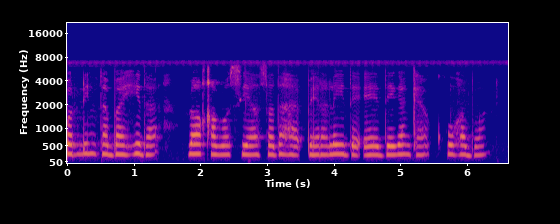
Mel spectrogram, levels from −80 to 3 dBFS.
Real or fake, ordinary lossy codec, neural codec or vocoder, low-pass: real; none; none; 7.2 kHz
